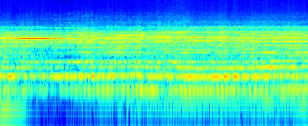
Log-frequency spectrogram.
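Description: Violin bowing long sustained notes, layered into a steady, chant-like drone of held tones. A low hum underneath fades out within the first second.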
